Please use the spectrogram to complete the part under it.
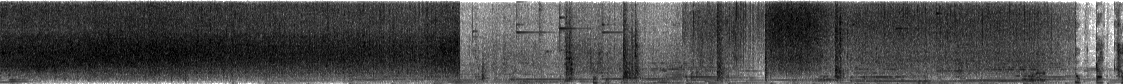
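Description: Continuous oily sizzling and crackling of Korean vegetable pancake batter frying in a pan, with occasional scraping and tapping of a utensil over the hiss.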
